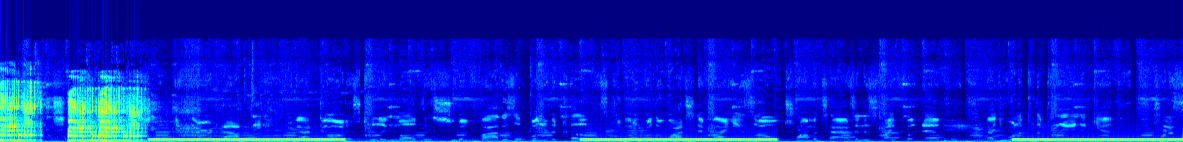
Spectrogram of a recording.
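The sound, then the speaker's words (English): Loud burping at the start: two rough, gurgling belches, then a steady telephone ring tone in three long stretches with quiet gaps between them. “That's gross. Stop burping.”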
